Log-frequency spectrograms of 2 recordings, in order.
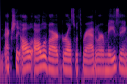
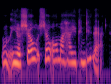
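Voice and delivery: reassuring mom; 8 semitones higher, 4 dB louder than usual. Retold or imitated. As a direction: gently coax her to read for Grandma. Mom reassuring her crying daughter.

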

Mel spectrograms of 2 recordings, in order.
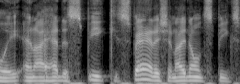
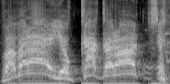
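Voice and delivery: much higher, loud, slow Cuban shout; Pacino Scarface impression; 5 dB louder, slower than usual. Comedian redoing his ad line as Scarface, shouting. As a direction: spit it like Tony Montana. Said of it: "Pacino in Scarface".

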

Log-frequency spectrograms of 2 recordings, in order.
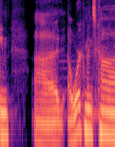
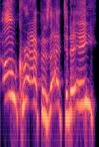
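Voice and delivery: much higher, slowed oh crap; dawning panic, pitched way up; mock startled realization; slower than usual. Husband forgetting anniversary, mock panicked. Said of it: "And I'm like".

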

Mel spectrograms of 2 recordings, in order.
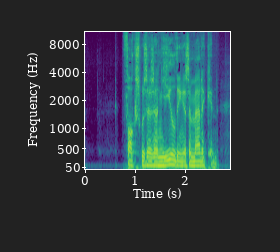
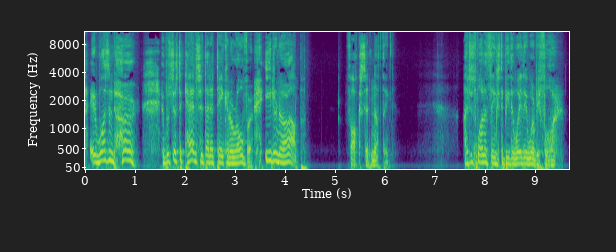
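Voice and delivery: higher, pleading, near tears; anguished pleading; 7 semitones higher than usual. A narrator's reading. Newberg pleading with Fox about his dying wife, anguished. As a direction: let the grief push the voice up.

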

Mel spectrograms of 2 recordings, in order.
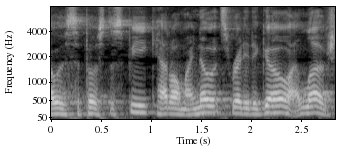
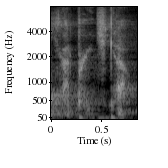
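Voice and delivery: whisper; 14 dB quieter, faster than usual. Retold or imitated. Wife nudging him to preach.

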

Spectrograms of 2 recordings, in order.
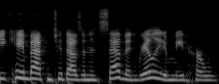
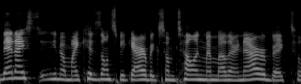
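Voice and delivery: normal talking voice

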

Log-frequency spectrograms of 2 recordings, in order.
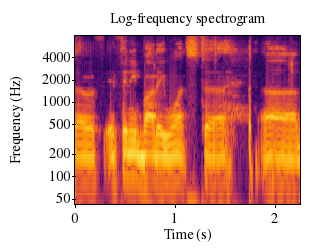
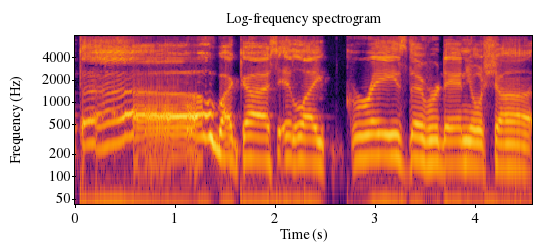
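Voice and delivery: high, slow astonished gasp; surprised; 7 semitones higher, much slower than usual. Real, not acted. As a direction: stretch out the amazement. Reacting to the wheel's result.

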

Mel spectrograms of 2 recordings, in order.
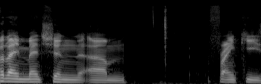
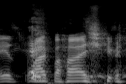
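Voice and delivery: laughing quote; 5 semitones higher than usual. Retold or imitated. Quoting reply, laughing.

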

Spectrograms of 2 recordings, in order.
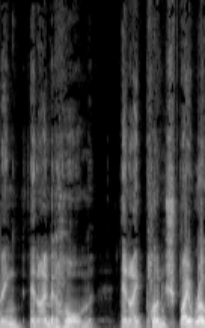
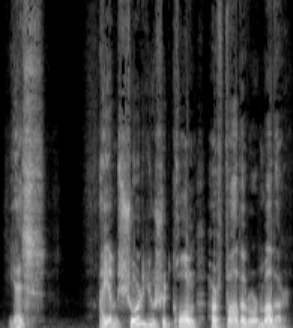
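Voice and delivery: Casper hedging to the father, higher and level; Casper's voice; 5 semitones higher than usual. Acted. Narrator voices Casper on phone.

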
